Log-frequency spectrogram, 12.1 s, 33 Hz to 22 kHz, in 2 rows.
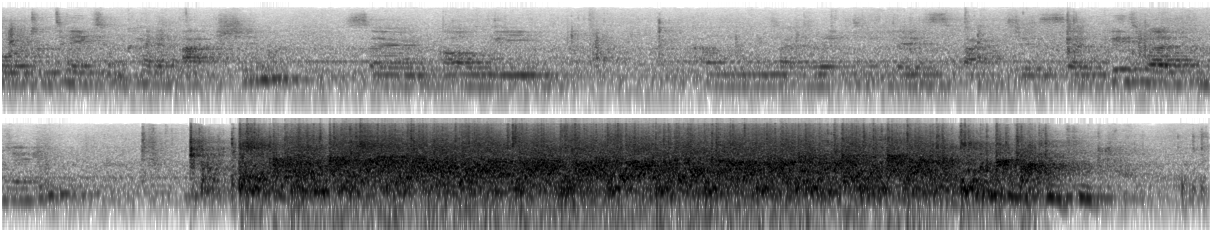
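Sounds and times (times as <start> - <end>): audience applauding: 7.2 - 11.7.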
